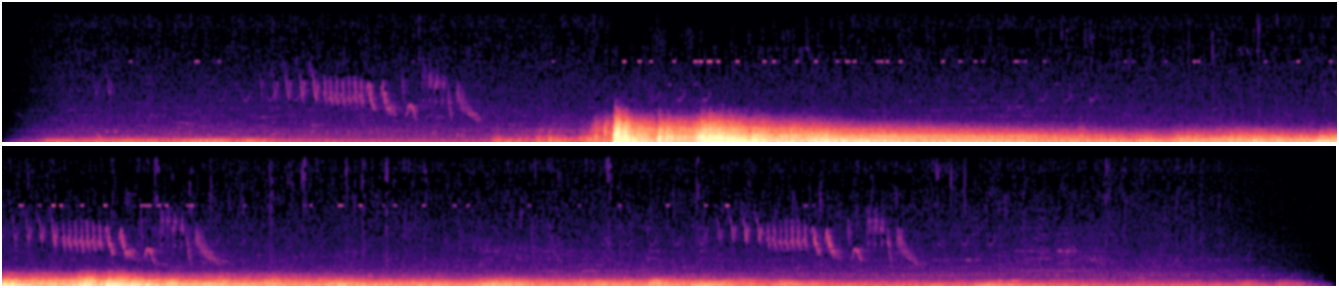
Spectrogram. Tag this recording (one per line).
field-recording
nature
thunder
thunderclap
weather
